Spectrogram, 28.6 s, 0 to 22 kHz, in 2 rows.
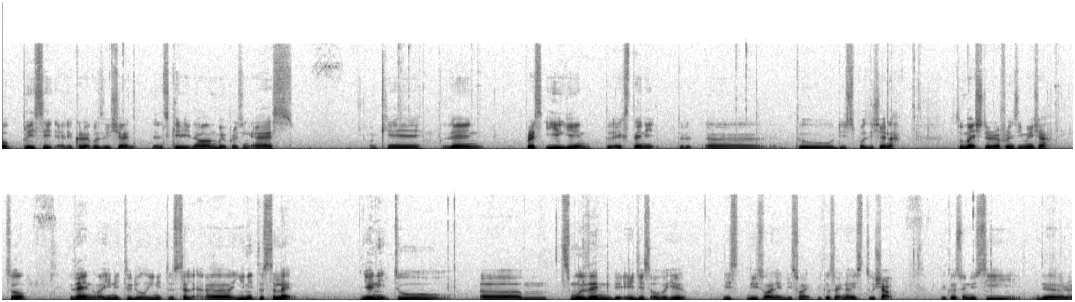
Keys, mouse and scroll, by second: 1.6 click, 2.2 s, 5.4 click, 5.8-7.7 shift+middle drag, 7.7 e, 9.9 click, 12.0 shift+middle click, 12.3 alt+a, 14.4 2, 16.7 scroll down 1, 19.4 scroll up 1, 19.6 Tab, 20.0 scroll down 1, 20.2-22.0 middle drag, 22.0 KP_1, 22.4 Tab, 22.7 scroll up 1, 27.2 click, 28.4 z.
